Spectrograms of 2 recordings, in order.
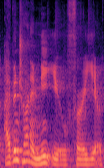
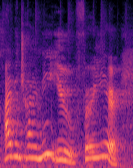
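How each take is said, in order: First: It sounds a little annoyed. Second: It sounds friendly, not annoyed.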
